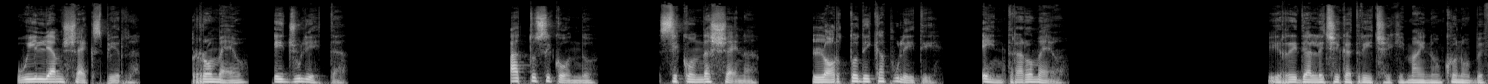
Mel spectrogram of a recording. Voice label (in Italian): audiolibri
